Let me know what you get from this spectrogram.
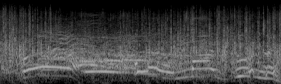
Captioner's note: audience screams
